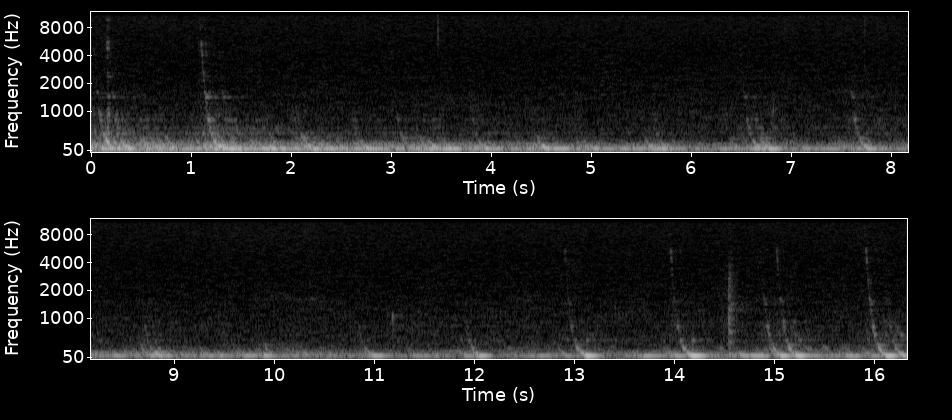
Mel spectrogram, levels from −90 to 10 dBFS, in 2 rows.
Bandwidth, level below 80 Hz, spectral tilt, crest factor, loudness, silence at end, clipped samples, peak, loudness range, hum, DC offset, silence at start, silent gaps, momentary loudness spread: 10.5 kHz; -48 dBFS; -9 dB/octave; 18 dB; -35 LUFS; 0 s; under 0.1%; -16 dBFS; 8 LU; none; under 0.1%; 0 s; none; 16 LU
